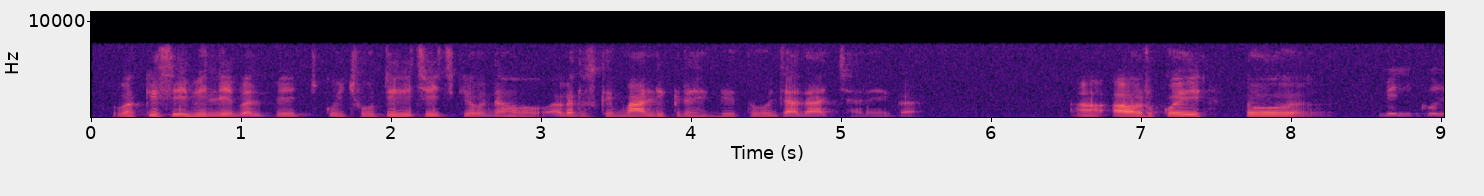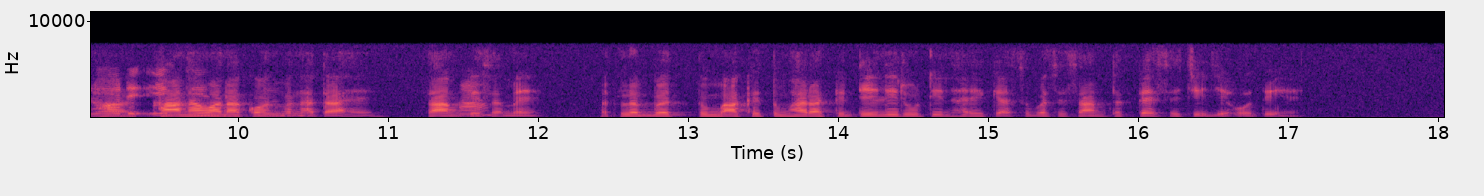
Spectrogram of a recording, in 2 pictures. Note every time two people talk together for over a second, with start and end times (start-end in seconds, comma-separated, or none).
9.0-10.4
